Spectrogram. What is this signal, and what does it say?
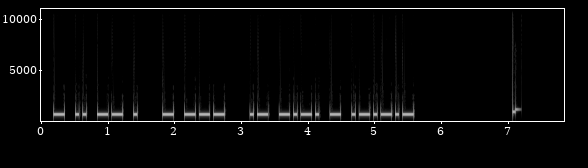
Morse code, heard as a keyed tone, about 22 wpm, 700 Hz. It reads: TIME TO ACT.
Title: Sentences from Top 200 Words 22wpm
